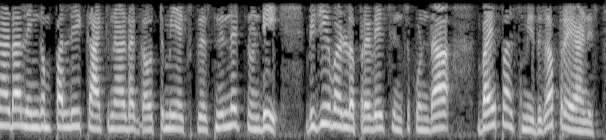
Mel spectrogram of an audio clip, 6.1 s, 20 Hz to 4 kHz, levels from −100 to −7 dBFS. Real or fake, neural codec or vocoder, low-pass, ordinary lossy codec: real; none; 3.6 kHz; none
